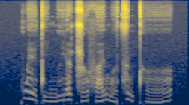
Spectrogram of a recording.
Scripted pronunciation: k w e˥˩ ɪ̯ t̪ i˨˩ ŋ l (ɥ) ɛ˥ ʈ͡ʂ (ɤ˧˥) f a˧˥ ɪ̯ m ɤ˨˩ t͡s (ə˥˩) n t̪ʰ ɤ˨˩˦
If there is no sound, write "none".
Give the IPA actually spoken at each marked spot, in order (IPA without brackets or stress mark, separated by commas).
j, ɤ˧˥, ə˥˩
